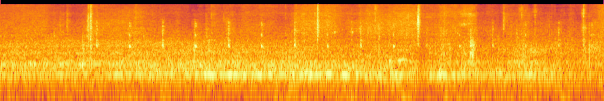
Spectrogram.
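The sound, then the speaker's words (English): A car rolls along slowly looking for a place to park, then stops in an empty yard near a Georgian-style mansion, with a steady, low engine hum and road rumble, broken by scattered light clicks and ticks. “His car stops in an empty yard and a Georgian-style home can be seen from a distance.”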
